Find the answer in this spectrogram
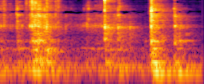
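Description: The mechanism of a Securemme lever lock being worked by its key, with a series of sharp metallic clicks and clacks as the bolts slide, the loudest about a second and a half in, and keys jangling on the ring. This is a check that the freshly picked lock still works normally and is undamaged.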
